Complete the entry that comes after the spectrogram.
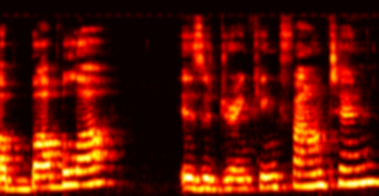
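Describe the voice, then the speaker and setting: A woman with a Rhode Island accent speaks at a fairly slow pace with lively intonation over noticeable background noise. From Rhode Island, USA. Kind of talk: casual talk to camera.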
